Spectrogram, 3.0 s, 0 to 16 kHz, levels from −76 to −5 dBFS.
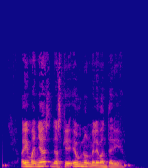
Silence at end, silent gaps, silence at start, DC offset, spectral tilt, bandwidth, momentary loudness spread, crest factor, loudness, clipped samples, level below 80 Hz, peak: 0.4 s; none; 0.05 s; under 0.1%; -6 dB/octave; 11.5 kHz; 10 LU; 18 dB; -21 LUFS; under 0.1%; -62 dBFS; -4 dBFS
